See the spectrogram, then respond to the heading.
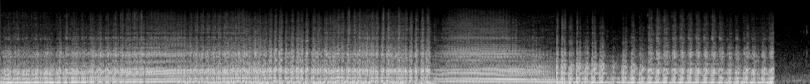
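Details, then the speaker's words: Junkyard Honda CB750F with good carbs and open straight pipes, blipped up and down: loud, rough, uneven exhaust beat that sounds flat with no mid-range pull. The open pipes are suspected of hurting mid-range exhaust velocity. "So yeah, basically has nothing on throttle, and my suspicion are these open pipes. So on both sides here, it is just spitting into the nothingness. So I think that is actually hurting your mid-range,"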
